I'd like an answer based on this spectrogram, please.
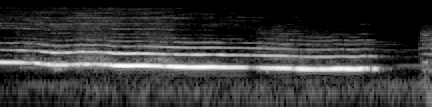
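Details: Dog on Thanksgiving day gives one long, smooth howl with rich harmonics, holding a steady tone that drifts gently lower over nearly four seconds before fading to silence.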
